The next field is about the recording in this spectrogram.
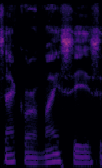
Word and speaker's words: Saccharomyces: And you got the first name, which is pronounced Saccharomyces, and here comes the second name, which is thankfully not as long. B-O-U-L.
